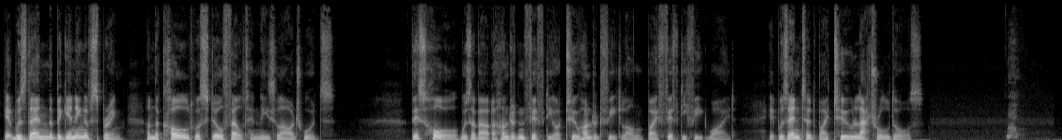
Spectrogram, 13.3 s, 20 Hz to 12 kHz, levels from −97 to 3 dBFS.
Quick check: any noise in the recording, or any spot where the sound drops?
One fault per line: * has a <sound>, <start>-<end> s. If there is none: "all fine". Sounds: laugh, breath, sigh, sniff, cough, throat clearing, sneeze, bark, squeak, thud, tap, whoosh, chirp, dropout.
* has a bark, 12.5-13.1 s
